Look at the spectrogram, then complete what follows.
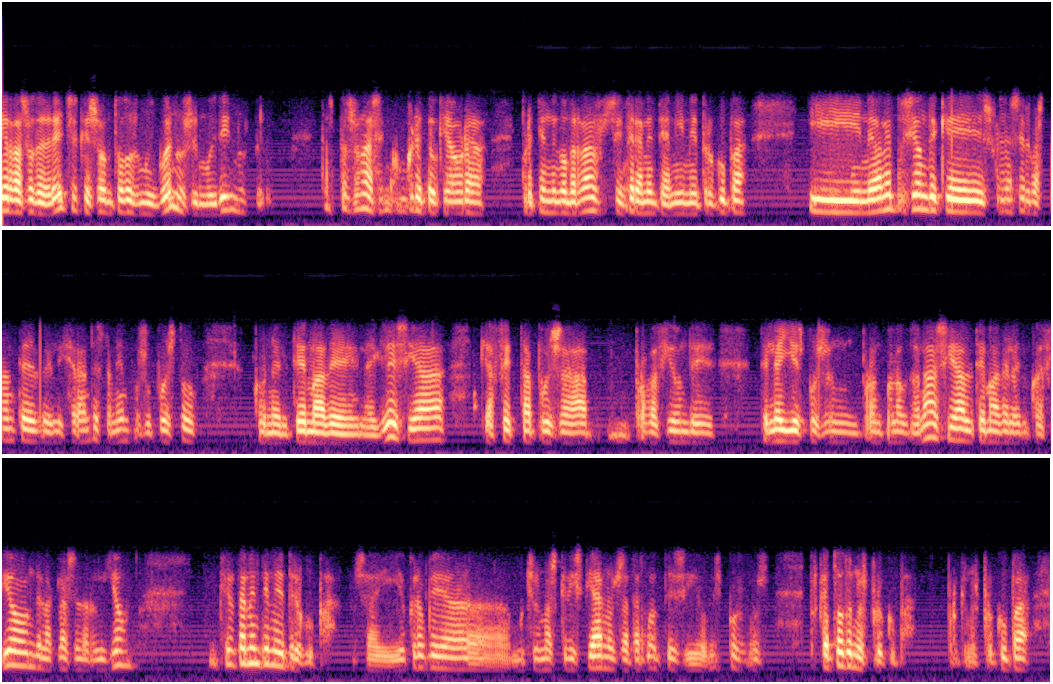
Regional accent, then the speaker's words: Spain; sino simplemente como españoles

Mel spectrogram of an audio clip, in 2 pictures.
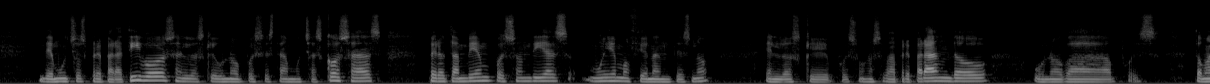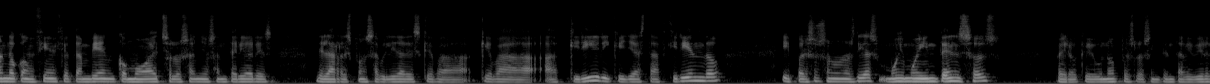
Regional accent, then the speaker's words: Cantabria, Spain; allí en mi pueblo, el Colegio Torreana de las Hijas de Santa María del Corazón de Jesús, también en Cantabria, pero no en mi pueblo, en el que fui también interno

